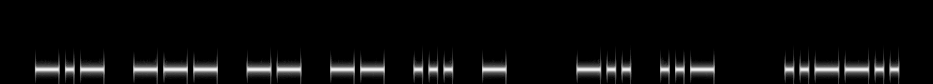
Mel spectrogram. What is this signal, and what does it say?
Morse code, heard as a keyed tone, about 16 wpm, 700 Hz. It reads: KOMMST DU ?
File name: Morsekurs / Witze / Witz 07. Mai 2019, 70 F80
